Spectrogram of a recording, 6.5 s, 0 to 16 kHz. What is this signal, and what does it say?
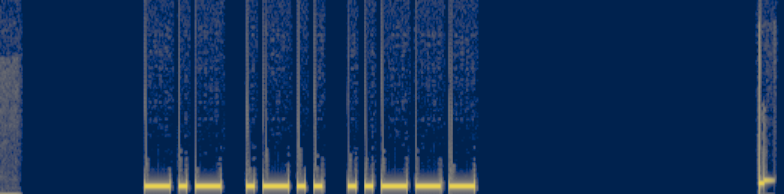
Morse code, heard as a keyed tone, about 17 wpm, 700 Hz. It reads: KL2
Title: USA Call Sign Prefixes - Repeated 2x - 17wpm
